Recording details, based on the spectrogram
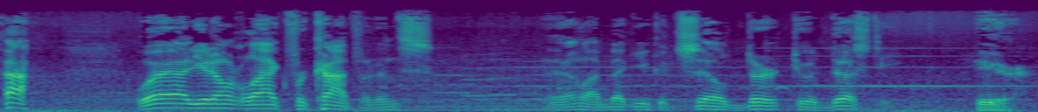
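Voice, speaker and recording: A hearty, plain-spoken frontier marshal in a space-western video game. His voice sits a little low, and he speaks in a folksy, approving way over background music. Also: slow, pauses often. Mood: amused, approving.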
